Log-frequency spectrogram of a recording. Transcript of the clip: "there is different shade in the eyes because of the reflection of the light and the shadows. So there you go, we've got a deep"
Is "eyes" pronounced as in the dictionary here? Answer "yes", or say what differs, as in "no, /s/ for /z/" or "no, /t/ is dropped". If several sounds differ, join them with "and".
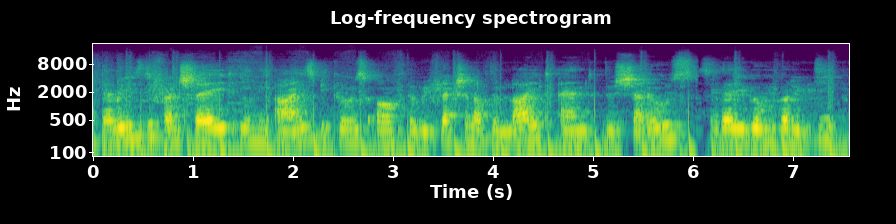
yes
